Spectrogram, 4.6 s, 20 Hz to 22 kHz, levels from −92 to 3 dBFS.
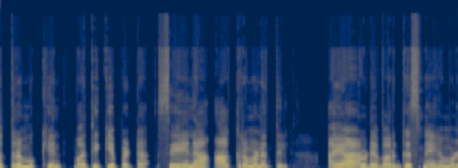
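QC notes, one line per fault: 2.01–2.05 s, short concealed packet loss: About 20 ms of the call audio arrived too late for the decoder, and the receiver covered roughly 16 ms of it by extending the preceding sound, following its pitch if voiced or substituting shaped noise if not, before crossfading back into the real signal. The result is a brief smear or wobble in the speech. Any short consonant falling in that window may be lost.
3.51–3.59 s, burst of packet loss: About 60 ms of audio failed to arrive in time. The receiver filled roughly 58 ms by continuing the last sound and reducing its level as the gap went on, so it comes across as a held buzz if voiced or a fading hiss otherwise. The speech then resumes later, with the lost segment absent.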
